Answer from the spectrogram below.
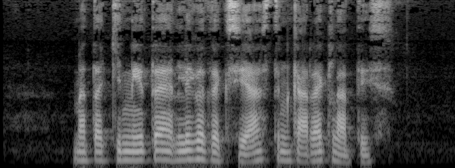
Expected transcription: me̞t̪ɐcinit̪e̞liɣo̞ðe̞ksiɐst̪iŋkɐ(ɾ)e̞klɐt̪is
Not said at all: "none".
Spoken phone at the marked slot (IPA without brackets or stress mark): ɾ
